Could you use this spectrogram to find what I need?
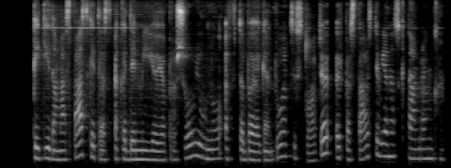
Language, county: Lithuanian, Klaipėda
